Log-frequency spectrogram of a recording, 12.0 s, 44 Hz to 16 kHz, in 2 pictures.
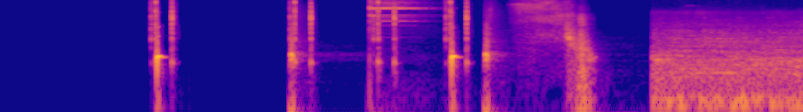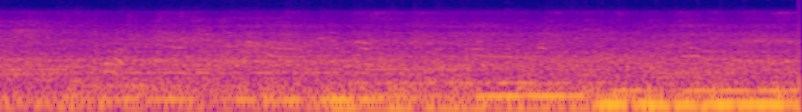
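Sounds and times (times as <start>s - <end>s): mouse clicks: 1.2s - 1.4s, 2.2s - 3.8s
noisy swish falling in pitch: 3.8s - 4.6s
steady street noise: 4.9s - 12.0s.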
